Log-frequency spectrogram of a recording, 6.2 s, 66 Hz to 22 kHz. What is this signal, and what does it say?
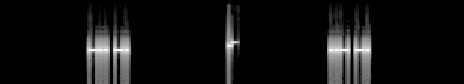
Morse code, heard as a keyed tone, about 36 wpm, 700 Hz. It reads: DN UN
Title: All Cut Numbers - 2-Digit 35wpm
